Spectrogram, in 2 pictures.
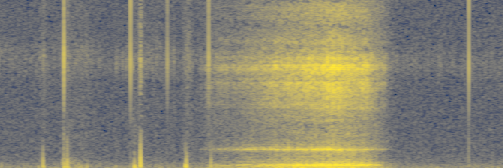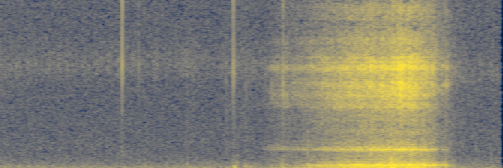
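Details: Two long, hissing, rasping inspiratory snores about six seconds apart from a man asleep in a quiet room.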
